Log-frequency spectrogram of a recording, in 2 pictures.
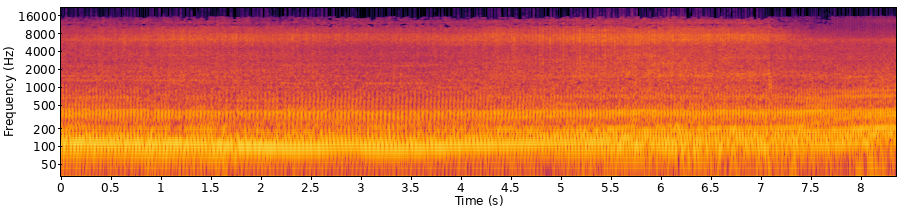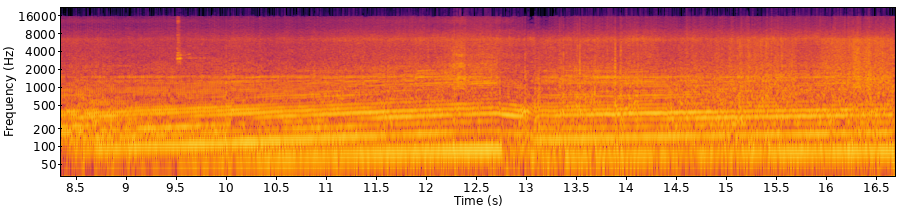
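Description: A motorcycle engine hums loudly close by, revving up and shifting gears.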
